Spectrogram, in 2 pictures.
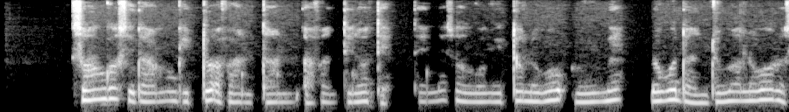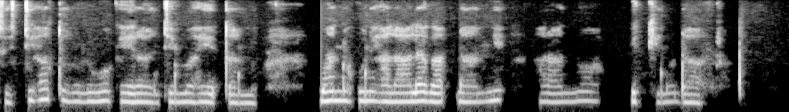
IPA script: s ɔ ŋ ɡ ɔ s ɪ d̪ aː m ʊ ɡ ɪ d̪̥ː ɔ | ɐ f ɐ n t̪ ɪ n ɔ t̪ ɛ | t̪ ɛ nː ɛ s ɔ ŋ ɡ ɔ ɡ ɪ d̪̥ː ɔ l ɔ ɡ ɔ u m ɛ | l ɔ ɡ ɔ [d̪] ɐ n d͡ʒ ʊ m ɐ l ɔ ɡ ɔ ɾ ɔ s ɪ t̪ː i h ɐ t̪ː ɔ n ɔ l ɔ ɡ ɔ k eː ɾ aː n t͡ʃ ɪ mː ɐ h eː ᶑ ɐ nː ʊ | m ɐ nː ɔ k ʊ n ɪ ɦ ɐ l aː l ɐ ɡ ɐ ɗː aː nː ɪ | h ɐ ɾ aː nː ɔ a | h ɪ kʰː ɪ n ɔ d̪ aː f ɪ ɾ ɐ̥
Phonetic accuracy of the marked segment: correct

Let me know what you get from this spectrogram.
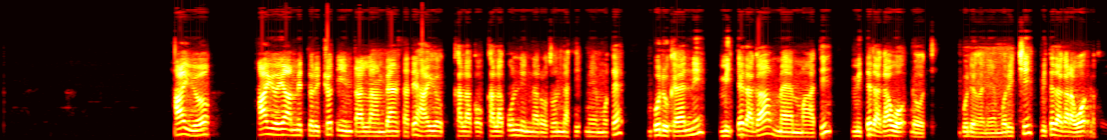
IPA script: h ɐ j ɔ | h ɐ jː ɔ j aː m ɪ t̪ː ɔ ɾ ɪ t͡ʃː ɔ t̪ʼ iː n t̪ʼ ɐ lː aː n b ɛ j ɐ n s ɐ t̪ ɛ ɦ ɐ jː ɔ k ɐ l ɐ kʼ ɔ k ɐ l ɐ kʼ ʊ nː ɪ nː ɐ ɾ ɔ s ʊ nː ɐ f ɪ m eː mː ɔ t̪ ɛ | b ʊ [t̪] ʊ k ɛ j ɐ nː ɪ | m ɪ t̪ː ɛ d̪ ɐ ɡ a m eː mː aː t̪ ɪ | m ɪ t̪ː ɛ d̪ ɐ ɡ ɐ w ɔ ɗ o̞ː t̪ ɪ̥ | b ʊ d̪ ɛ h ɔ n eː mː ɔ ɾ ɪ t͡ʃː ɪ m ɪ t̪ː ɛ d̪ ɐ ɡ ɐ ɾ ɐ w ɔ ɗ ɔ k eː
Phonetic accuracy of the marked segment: incorrect: d̪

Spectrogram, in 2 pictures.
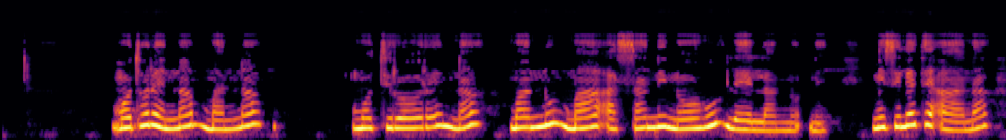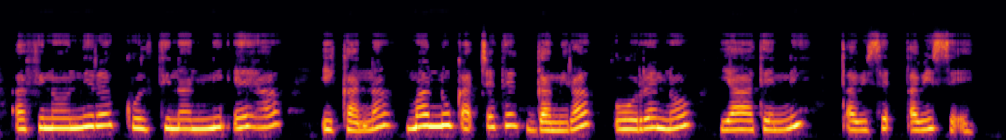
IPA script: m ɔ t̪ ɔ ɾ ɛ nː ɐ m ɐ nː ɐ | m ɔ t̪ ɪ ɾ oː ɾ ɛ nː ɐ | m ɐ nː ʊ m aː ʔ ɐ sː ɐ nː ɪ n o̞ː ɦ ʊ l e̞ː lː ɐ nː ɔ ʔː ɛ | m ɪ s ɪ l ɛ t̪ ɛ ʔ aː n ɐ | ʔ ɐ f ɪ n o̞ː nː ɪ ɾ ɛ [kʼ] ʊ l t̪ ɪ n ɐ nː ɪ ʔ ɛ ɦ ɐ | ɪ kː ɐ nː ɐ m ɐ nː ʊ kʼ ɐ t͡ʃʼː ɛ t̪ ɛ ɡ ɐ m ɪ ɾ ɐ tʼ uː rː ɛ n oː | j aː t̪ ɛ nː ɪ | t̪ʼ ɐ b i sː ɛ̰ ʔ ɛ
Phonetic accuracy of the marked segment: incorrect: k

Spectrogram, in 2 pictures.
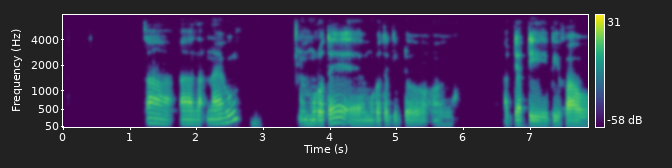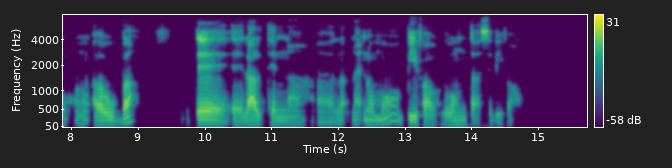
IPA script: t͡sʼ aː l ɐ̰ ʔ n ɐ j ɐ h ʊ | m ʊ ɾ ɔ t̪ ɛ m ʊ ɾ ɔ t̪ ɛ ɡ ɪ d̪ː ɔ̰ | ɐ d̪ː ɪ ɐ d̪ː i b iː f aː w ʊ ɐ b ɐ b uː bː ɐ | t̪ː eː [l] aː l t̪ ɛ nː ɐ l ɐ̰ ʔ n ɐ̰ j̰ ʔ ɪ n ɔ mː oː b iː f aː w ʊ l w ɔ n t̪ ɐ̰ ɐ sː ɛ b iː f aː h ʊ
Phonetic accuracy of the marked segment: correct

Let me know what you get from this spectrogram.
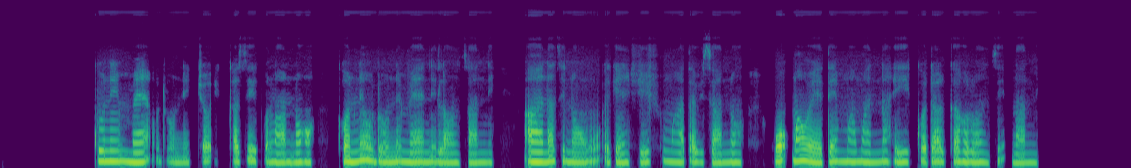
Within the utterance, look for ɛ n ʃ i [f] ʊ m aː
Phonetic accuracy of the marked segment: incorrect: ʃ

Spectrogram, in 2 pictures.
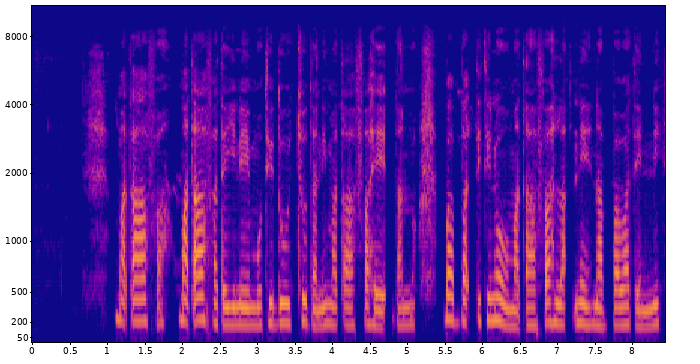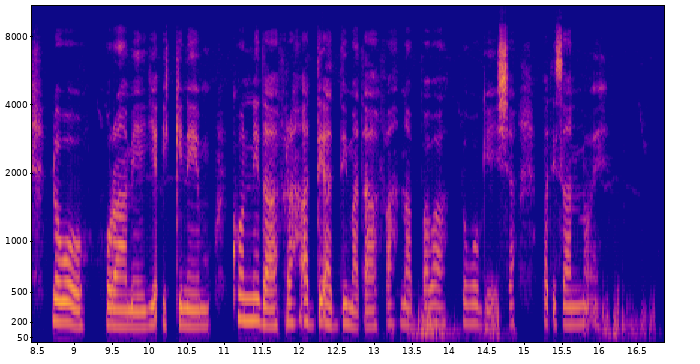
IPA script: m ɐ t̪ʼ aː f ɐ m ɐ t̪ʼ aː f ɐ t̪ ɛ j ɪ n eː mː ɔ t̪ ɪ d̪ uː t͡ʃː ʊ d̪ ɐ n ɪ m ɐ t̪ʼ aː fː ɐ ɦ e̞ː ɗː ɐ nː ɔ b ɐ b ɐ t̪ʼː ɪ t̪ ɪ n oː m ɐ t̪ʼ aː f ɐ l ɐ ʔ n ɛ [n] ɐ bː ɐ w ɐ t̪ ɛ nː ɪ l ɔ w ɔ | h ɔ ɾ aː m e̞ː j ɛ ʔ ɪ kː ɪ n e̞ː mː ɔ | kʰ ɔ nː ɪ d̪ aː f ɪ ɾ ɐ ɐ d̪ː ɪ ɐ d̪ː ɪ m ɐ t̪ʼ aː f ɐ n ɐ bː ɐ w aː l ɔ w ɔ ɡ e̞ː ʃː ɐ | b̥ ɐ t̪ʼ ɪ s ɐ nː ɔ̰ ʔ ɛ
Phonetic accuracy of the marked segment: correct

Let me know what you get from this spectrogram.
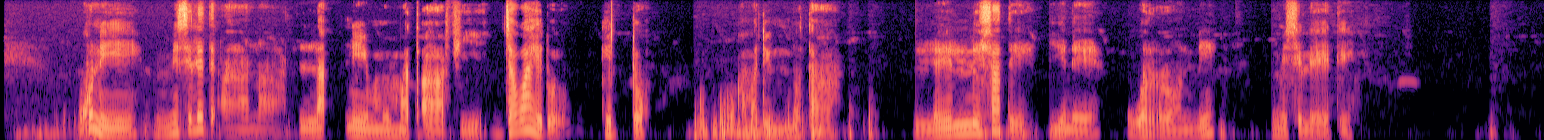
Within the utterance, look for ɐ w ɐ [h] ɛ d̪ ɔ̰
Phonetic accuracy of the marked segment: correct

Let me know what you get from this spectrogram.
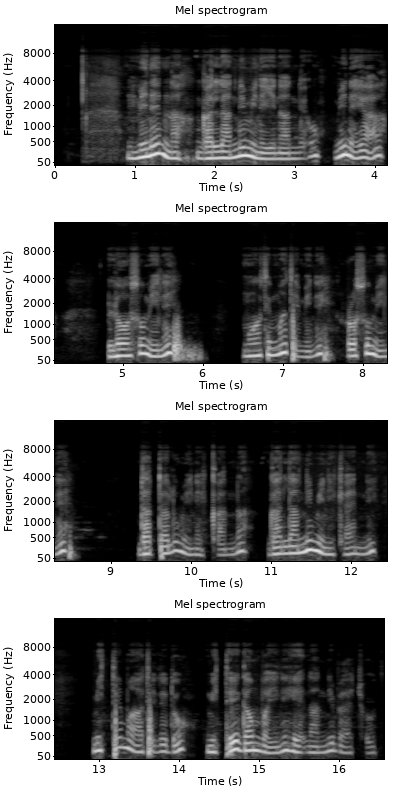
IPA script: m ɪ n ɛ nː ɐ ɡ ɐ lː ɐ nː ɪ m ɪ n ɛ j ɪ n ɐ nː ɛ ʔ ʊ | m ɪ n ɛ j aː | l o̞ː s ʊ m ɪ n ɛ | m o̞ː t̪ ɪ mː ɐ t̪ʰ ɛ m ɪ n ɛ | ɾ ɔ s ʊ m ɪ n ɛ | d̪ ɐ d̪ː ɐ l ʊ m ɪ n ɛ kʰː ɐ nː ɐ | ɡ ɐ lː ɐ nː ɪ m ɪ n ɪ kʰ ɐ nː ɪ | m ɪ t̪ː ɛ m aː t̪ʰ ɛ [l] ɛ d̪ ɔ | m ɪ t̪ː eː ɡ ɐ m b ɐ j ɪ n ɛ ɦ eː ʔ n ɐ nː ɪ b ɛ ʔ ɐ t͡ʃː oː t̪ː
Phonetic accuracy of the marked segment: correct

